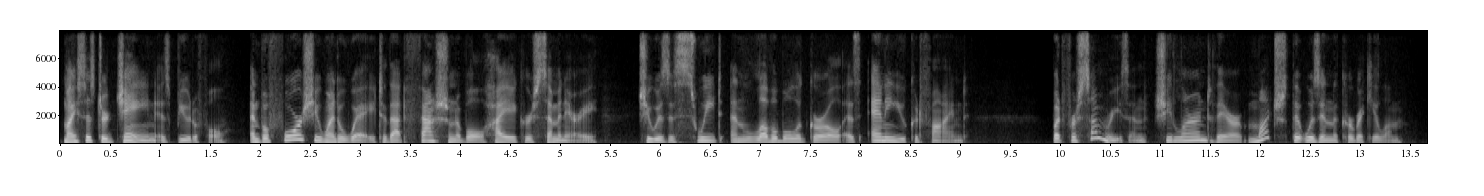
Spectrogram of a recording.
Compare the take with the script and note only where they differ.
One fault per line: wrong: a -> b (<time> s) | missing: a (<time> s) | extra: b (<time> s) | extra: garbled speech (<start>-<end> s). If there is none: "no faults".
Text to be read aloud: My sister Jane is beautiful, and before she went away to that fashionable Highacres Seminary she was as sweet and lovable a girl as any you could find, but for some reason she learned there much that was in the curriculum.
no faults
